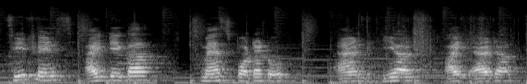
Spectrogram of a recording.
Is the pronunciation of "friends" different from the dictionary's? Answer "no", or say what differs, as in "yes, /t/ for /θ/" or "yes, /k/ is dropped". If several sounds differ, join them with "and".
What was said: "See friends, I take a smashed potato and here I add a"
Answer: yes, /ɹ/ is dropped and /s/ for /z/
